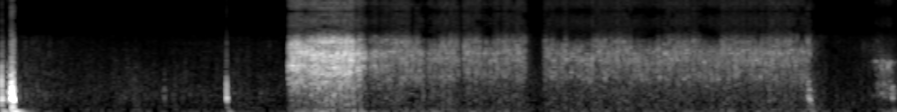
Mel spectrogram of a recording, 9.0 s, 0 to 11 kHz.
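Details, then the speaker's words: Ultrasound baseline before greasing a 100 hp electric motor driving a 500 gpm pump: rough hissing crackle and pops as grease separates in a bearing lacking lubrication. "listen for the crackling and the popping in the bearing what that is is the grease separa"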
